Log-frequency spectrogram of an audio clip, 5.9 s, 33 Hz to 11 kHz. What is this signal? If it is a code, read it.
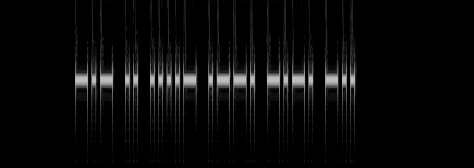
Morse code, heard as a keyed tone, about 23 wpm, 700 Hz. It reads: KI4PCD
